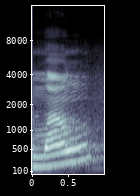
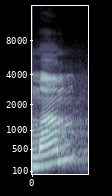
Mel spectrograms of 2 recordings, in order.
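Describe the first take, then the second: First: The word ends with an ng sound. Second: The word ends with an m sound. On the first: "Jadi bukan mang" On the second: "bukan mam"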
